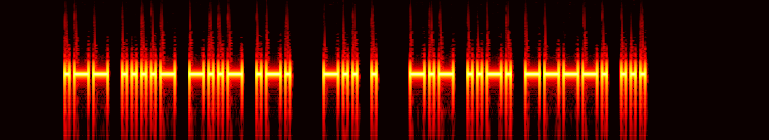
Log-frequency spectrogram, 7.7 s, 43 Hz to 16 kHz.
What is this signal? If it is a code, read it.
Morse code, heard as a keyed tone, about 25 wpm, 700 Hz. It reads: W4XR DE KF9S
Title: USA Callsign DE Callsign - 4 Characters - 25wpm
